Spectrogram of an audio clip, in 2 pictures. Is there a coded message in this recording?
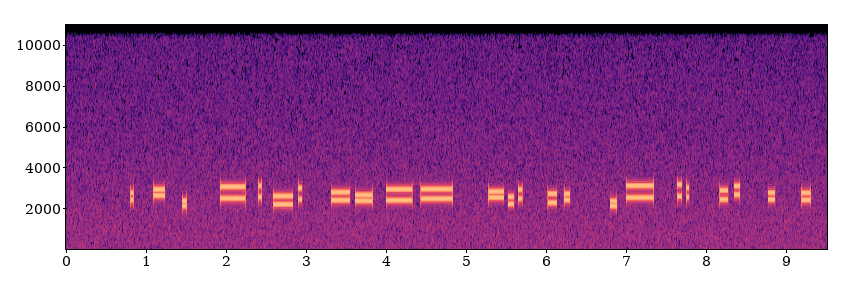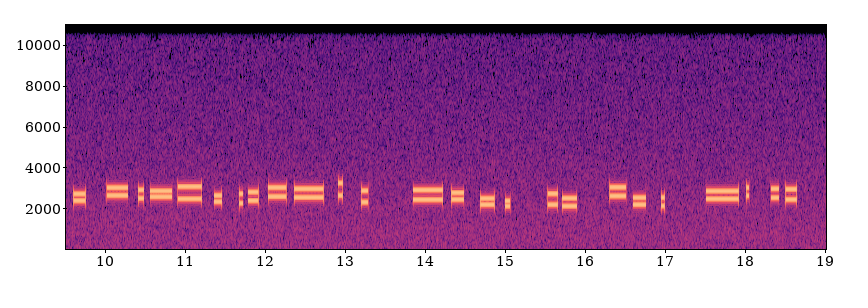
No, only pairs of high tones at irregular times.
